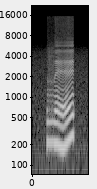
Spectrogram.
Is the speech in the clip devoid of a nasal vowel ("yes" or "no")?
yes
